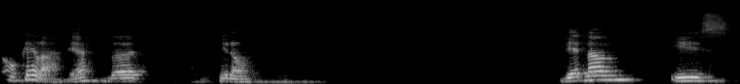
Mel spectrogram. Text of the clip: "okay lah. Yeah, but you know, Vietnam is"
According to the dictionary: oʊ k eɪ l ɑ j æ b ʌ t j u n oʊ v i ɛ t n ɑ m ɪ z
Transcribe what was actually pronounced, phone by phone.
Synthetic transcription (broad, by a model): oʊ k eɪ l ɑ j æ b ʌ t j u n oʊ v i ɛ t n ɑ m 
